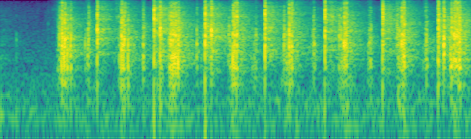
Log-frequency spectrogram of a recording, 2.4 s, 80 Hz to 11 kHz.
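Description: Plastic ratchet lever on the back of a 1975 Kenner Six Million Dollar Man action figure clicked over and over, a fast run of sharp clicks starting a moment in. However often it is clicked, the arm it should raise does not lift, a fault the owner puts down to the ratchet gears slipping inside.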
